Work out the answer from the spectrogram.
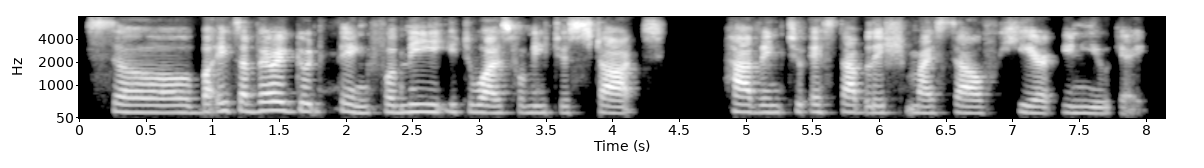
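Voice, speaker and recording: A woman from Tanzania talks as a guest in a casual interview, explaining things plainly and chattily. Her voice has a mid pitch and comes through slightly dull and muffled. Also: level tone, measured pace, pushed and bright. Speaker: guest, healthcare assistant.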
